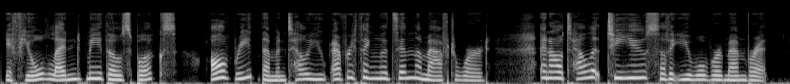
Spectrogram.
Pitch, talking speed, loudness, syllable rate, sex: 240 Hz, 220 wpm, -16 LUFS, 5.6 syllables/s, female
